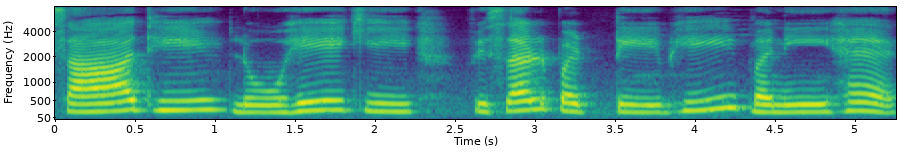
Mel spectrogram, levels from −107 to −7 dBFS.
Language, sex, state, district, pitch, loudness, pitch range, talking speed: Hindi, female, Chhattisgarh, Raipur, 215 Hz, -18 LUFS, 200-245 Hz, 105 wpm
